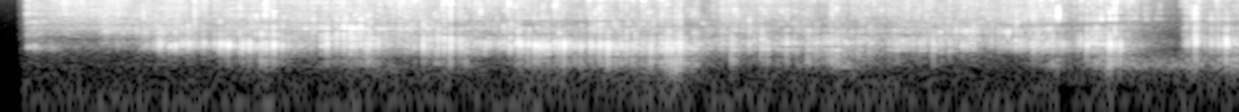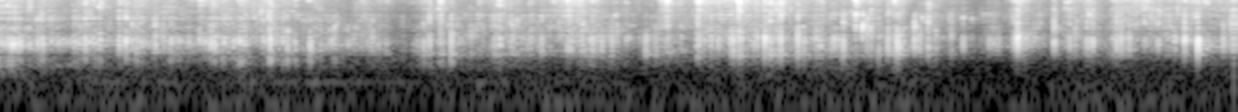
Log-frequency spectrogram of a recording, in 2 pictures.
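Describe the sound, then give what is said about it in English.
Boiling water is poured steadily over tea leaves in a strainer set in a cup, a continuous splashing and trickling that shifts in tone as the vessel fills, with brief crinkly sounds and no talking. “And we're just going to pour that over our tea leaves.”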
